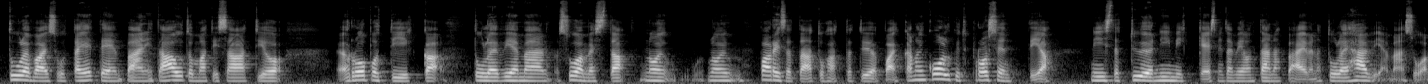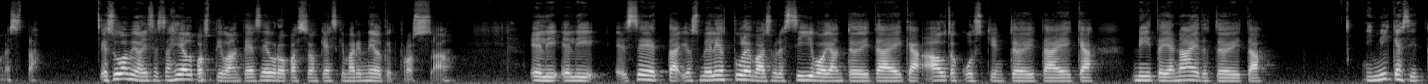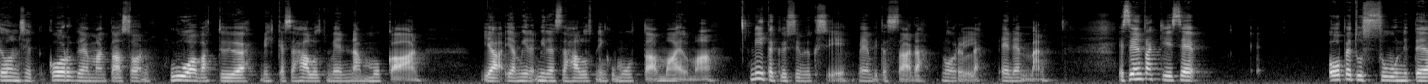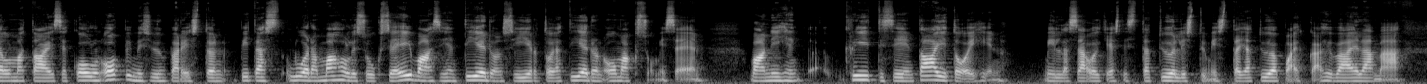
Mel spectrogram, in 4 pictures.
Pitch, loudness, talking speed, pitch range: 165 Hz, -17 LUFS, 125 wpm, 155-190 Hz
